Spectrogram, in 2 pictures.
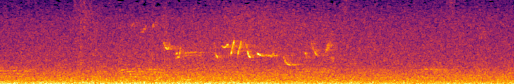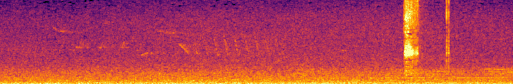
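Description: Steady outdoor ambience by a river, a low even rush of air and water, with a few faint bird chirps about two seconds in. Two short sharp clicks come near the end, the first the loudest sound here.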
